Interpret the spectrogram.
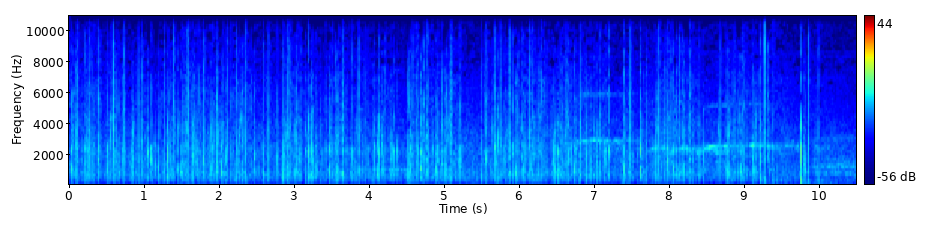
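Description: Fireworks display: dense, continuous crackling and popping of many bursting shells, with one louder bang near the end.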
